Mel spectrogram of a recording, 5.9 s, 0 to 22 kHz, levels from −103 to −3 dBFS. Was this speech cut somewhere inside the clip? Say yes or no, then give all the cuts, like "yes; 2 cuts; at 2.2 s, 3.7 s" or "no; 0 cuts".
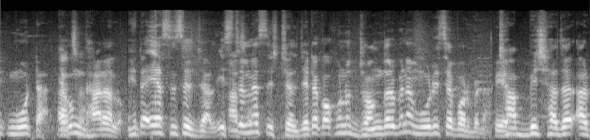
yes; 2 cuts; at 1.2 s, 4.9 s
